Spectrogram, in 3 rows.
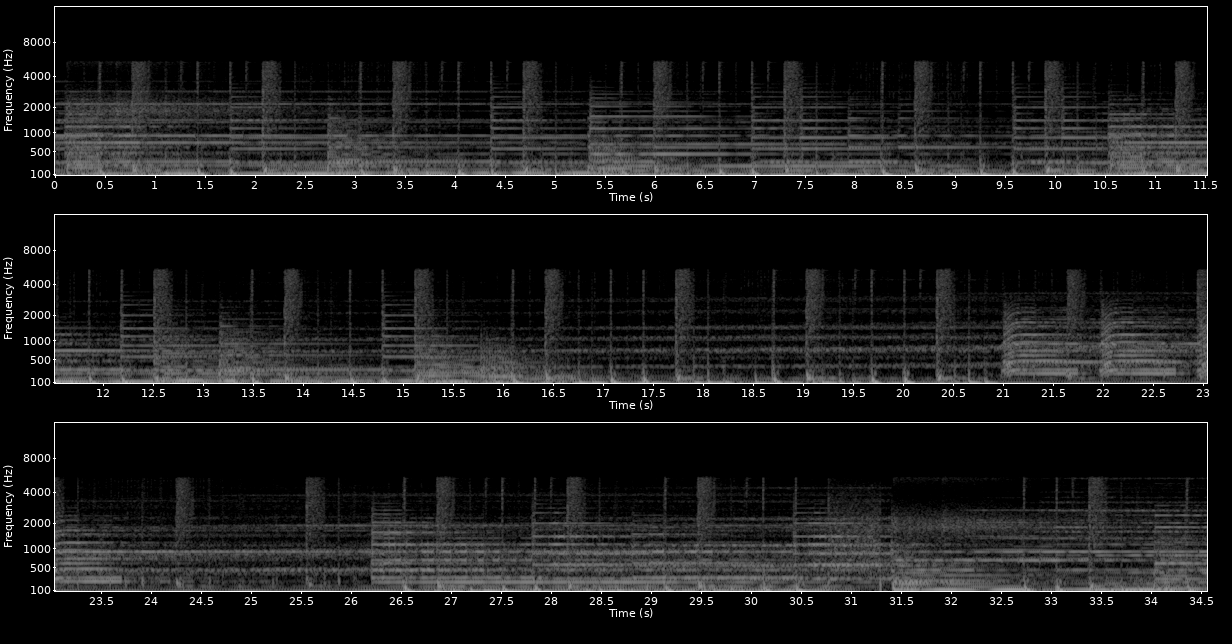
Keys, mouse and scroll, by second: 0.4 scroll up 2, 1.0 click, 1.1 click, 8.4 middle click, 11.6 click, 12.8 click, 13.5 ,, 15.3 click, 16.8 click, 17.6 click, 19.0 scroll up 2, 19.9 click, 20.3 click, 20.4 click, 21.9 click, 22.1 click, 22.2 double click, 23.9 click, 25.0-26.3 scroll up 1, 26.3 click, 26.8 right click, 27.2 click, 27.5 click, 28.7 click, 29.3 click, 30.0 click, 30.7 click, 31.4 click, 31.9 click, 33.2 click, 34.1 click.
